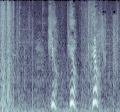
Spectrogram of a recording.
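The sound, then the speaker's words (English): Three shotgun blasts go off in a video game, punchy booms spaced about half a second apart in quick succession. “Shotgun saving us again.”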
